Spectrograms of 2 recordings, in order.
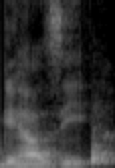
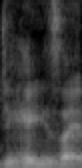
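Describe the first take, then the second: First: The name is said with Tagalog-style sounds. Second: The name is said with English-style sounds. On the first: The speaker calls it right. "pag sinabi mong Gehazi, mas malapit yan sa original Hebrew" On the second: The speaker calls it wrong. "yung Gehazi na yan sa English"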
